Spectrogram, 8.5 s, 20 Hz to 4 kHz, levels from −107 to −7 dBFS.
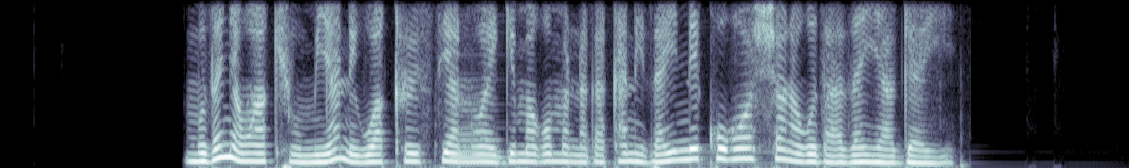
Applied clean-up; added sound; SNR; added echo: neural mask model DeepFilterNet 3.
